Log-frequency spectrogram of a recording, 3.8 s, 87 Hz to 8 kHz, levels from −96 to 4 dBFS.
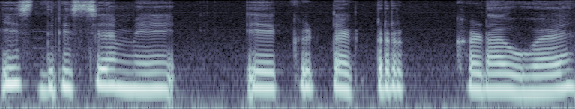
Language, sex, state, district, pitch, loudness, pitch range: Hindi, male, Uttar Pradesh, Muzaffarnagar, 200 Hz, -17 LUFS, 190-215 Hz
